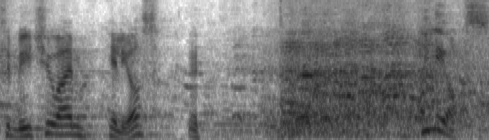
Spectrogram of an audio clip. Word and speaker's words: Helios: Helios. Oh, am I pronouncing that right? Yes, that's it. And you're the god of what?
